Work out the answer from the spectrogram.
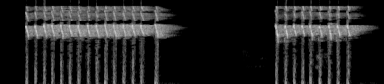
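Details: Cucak cungkok 'tembakan' masteran song for training songbirds: a rapid burst of shrill pulsed chatter lasting over a second, a pause, then a shorter burst of the same harsh rattling notes.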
